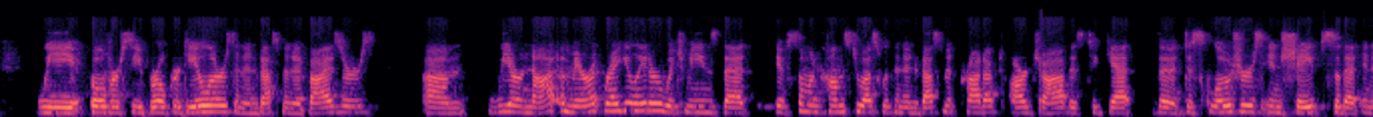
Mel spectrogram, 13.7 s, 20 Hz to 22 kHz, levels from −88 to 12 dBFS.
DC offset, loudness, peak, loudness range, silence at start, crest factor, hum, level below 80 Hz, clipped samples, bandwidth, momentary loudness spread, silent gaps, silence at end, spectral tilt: under 0.1%; -22 LUFS; -6 dBFS; 4 LU; 0.4 s; 16 dB; none; -80 dBFS; under 0.1%; 12 kHz; 10 LU; 4.02-4.21 s, 11.42-11.50 s; 0 s; -4 dB/octave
